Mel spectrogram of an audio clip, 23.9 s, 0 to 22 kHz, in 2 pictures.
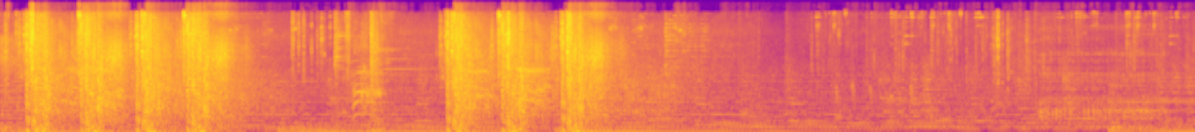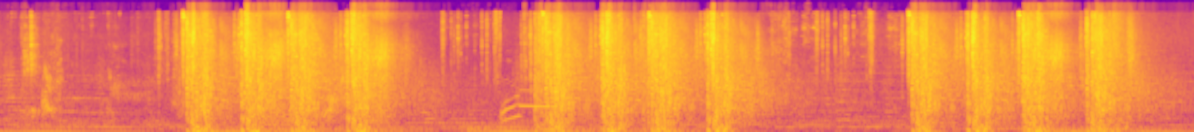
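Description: Bursts of gunfire from the video game Fable 3, loud clustered volleys of rapid shots near the start and again toward the end, with a quieter stretch of background game sound and hoofbeat-like clatter between them.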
